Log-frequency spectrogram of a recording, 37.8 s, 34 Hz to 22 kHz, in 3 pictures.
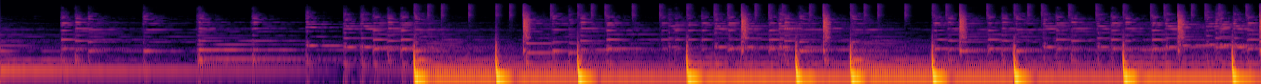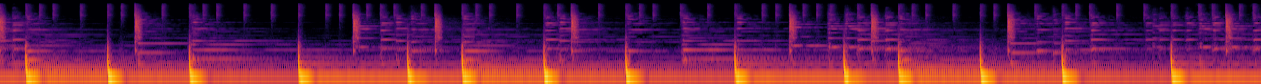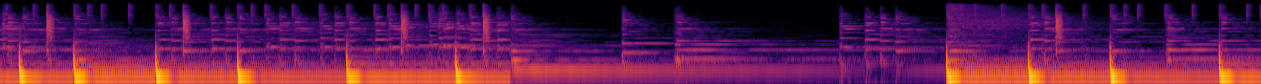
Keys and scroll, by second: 0.5 F3, 4.4 Escape, 8.6 F3, 10.9 ctrl+g, 11.7 ctrl+g, 12.6 F4, 15.5 F2, 17.0 F3, 20.2 shift+F2, 21.1 shift+Page_Up, 21.4 F3, 22.2 Escape, 28.8 shift+F2, 29.1 F3, 31.5 F2, 34.8 F4.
